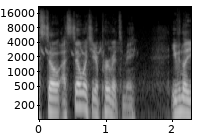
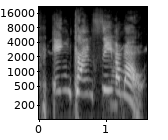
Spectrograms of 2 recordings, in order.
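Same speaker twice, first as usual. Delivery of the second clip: very high, drawn-out exclamation; put-on "inconceivable" voice; 3 dB louder, slower than usual. Streamer mimics Kirka's inconceivable accent, high drawn-out cry. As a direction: stretch it out in a squeaky put-on accent. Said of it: "Kirka has an inconceivable accent".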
